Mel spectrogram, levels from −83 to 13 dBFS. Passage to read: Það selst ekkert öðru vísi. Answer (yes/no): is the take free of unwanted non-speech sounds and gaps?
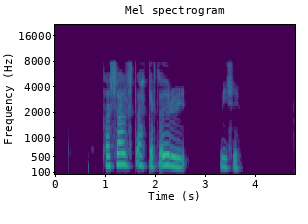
yes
